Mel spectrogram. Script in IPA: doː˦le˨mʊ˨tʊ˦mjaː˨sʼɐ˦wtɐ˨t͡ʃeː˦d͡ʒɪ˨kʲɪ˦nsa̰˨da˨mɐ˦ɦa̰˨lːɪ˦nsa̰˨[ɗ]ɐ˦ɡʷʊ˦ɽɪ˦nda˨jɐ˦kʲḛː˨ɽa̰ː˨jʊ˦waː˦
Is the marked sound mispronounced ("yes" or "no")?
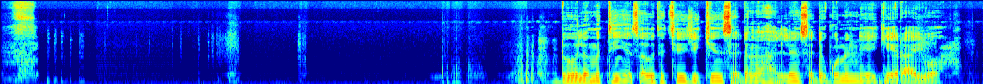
yes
